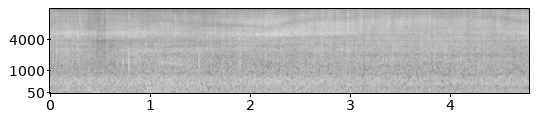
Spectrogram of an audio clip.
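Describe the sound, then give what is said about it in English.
Meat sears in a pan on a portable isobutane camping stove, giving a continuous, bright sizzling hiss with fine crackles that stays fairly even throughout, with no talking. “I'm just searing the corners so it keeps the juice in there.”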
